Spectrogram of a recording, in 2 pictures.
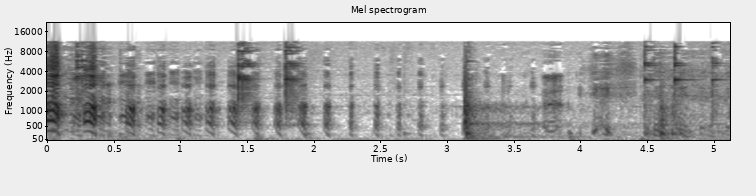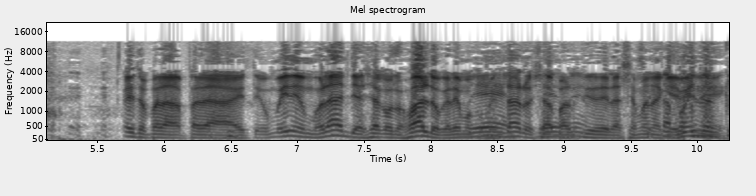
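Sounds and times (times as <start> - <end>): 
laughter: 0.0 - 5.8
several glasses clinking in a toast: 1.4 - 2.0, 4.5 - 5.2
speech: 5.7 - 10.2.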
